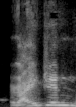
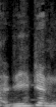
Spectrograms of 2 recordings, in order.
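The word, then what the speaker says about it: written: রাইটেন বলবেন না, রিটেন বলবেন, ঠিক আছে? উচ্চারণটা হচ্ছে রিটেন, ড্রিভেন, নট ড্রাইভেন, ড্রিভেন।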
